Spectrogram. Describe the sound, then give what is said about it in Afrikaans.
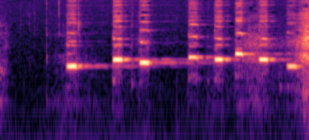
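A short, bright melody played on a tin whistle, with about eight quick notes that step gradually upward in a lively rhythm. It is clear, with no voices. “"Ek kan julle help," sê hy en begin hom op sy fluitjie te speel.”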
